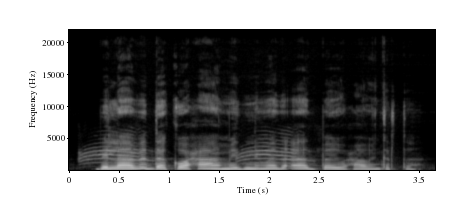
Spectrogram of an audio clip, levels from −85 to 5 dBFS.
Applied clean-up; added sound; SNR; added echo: none; Cat; 16 dB; none.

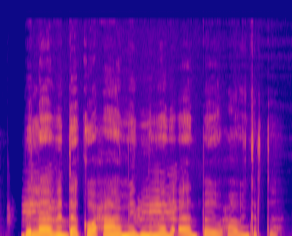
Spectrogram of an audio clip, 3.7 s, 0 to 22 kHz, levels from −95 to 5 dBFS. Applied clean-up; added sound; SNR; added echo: neural mask model RNNoise.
